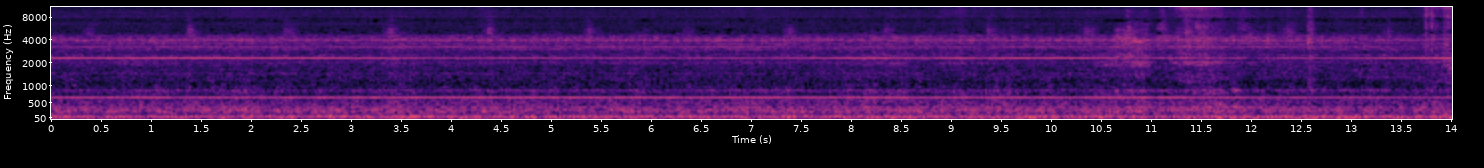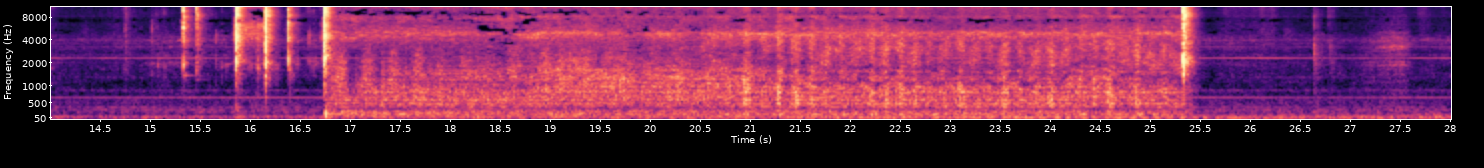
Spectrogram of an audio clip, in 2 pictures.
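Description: An electric air blower, the kind used to push paint across a canvas in a Dutch pour, clicks a few times and is switched on, runs with a steady rush of air for about eight seconds, then is switched off with a click near the end.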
